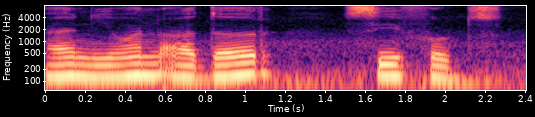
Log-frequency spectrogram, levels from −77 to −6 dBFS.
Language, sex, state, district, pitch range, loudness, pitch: English, male, Karnataka, Bangalore, 100-130 Hz, -12 LUFS, 125 Hz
